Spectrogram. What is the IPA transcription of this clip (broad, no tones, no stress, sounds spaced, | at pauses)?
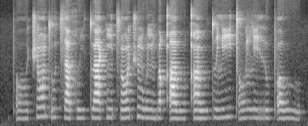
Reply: pʼ ɔ̤ t͡ʃ ɔ̃ tʼ u t͡s a χʷ i̤ tʷ a k ĩ t͡s ɔ̃ t͡ʃ ũ w ĩ b ʊ qʼ a w ṳ qʼ ã w ṳ tʷ i l i tʼ ɔ̤ ɮ i r u pʼ ɔ w ṳ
